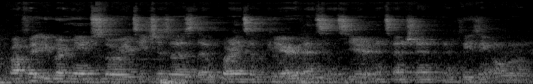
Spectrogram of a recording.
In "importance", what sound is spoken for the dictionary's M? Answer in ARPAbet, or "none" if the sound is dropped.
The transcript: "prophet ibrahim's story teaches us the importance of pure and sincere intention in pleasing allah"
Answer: none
